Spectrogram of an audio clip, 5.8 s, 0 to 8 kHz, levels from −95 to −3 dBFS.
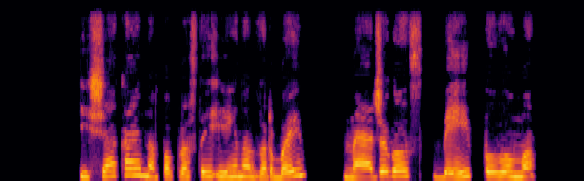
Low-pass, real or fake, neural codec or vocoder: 7.2 kHz; real; none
